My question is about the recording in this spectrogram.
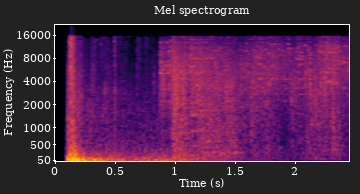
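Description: Logo-intro sound effect: a sudden loud hit with a deep boom, then a long, hissing crash of noise.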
